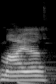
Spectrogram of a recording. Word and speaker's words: Mia: so i'm excited to be at jordan springs elementary school excellent welcome todd hi my name is maya um it's technically spelt mia but it's pronounced maya so if you get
